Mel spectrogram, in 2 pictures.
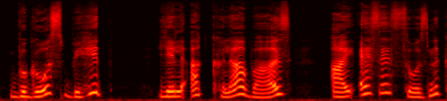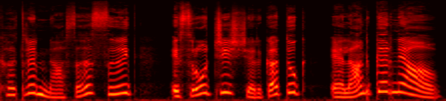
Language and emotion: Kashmiri, surprised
